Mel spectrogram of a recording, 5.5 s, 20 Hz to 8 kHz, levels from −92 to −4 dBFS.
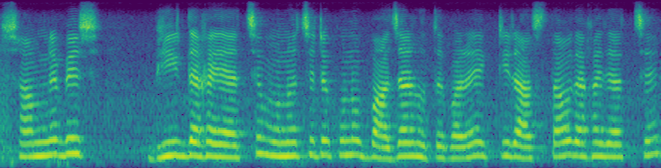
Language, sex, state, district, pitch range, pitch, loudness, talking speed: Bengali, female, West Bengal, Purulia, 220-250 Hz, 235 Hz, -16 LUFS, 185 wpm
